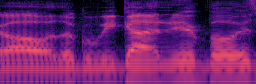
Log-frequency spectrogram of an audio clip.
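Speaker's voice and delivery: wild, rowdy, drawn-out taunting jeer. Retelling how the holding cell reacted to a painted toenail, imitating rowdy jeering. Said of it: "they fucking went wild".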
